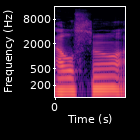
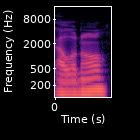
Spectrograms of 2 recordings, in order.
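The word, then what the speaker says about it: Elsinore: Elsenor, I don't know how you say that. E L S I N O R E. I think it's Eleanor. The S is silent.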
